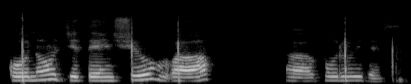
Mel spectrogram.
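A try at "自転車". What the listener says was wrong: So this is the sha, jitensha.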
